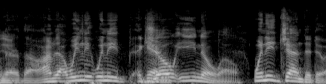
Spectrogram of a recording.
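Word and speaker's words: Joyeux Noël: Joyeux Noel. Joy is Noel. You're pronouncing all the letters. I'm doing there. it all wrong there, though. We need again. Joey Noel.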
